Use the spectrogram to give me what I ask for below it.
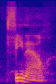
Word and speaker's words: Finau: And then Tony Finau, is that how you pronounce it? Finau.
